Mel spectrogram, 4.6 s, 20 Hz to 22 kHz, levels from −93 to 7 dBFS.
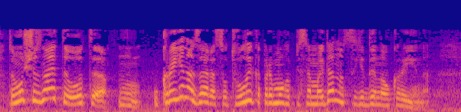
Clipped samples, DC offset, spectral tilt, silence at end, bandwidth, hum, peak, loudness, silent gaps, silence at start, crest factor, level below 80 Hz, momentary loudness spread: under 0.1%; under 0.1%; -4.5 dB/octave; 0 s; 8.8 kHz; none; -6 dBFS; -19 LUFS; none; 0 s; 12 dB; -42 dBFS; 8 LU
